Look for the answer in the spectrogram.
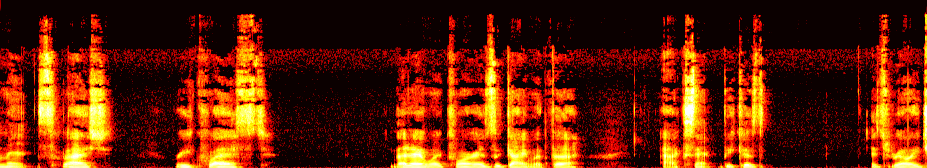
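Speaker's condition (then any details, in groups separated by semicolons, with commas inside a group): Cerebral palsy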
